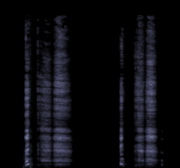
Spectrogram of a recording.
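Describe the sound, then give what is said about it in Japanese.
Two hiccups about a second apart, each a sudden voiced catch of breath followed by a short, airy exhale, fairly loud against silence with no talking. “しゃっくりが出ちゃってごめんなさい。”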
